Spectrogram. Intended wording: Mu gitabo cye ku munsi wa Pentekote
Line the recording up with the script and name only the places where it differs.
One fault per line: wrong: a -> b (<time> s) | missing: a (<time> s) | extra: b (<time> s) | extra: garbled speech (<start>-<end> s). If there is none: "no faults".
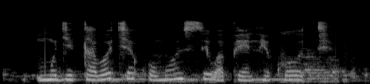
no faults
